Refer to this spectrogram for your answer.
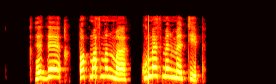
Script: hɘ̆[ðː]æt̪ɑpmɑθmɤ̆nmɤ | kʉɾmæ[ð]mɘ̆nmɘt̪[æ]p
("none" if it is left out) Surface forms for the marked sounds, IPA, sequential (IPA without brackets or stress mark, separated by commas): ðː, θ, i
